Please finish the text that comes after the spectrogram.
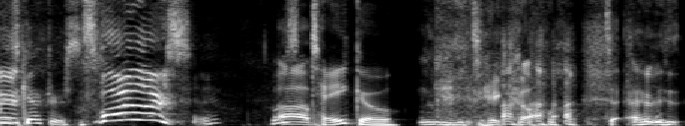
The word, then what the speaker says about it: Taako: Taco. It's spelled Taako.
